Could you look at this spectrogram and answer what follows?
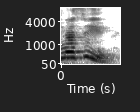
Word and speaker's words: nací: en ambas palabras claro así es la pronunciación verdad nació y nací y además esto está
